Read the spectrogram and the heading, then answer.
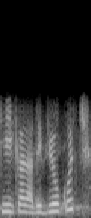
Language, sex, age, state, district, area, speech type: Sindhi, female, 18-30, Rajasthan, Ajmer, urban, conversation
